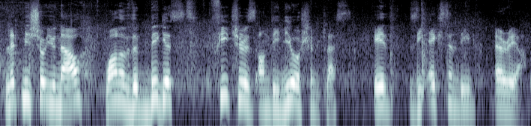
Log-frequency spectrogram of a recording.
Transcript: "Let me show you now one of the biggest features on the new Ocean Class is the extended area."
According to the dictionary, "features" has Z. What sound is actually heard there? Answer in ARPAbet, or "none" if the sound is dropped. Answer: Z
